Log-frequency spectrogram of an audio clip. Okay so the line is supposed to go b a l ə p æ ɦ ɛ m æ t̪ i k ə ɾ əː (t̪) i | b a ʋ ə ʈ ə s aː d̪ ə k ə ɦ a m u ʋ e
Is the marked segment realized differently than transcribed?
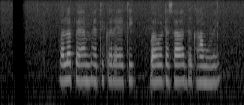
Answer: no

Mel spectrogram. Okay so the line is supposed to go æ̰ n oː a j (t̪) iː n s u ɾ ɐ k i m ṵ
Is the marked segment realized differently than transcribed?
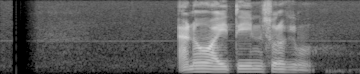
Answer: no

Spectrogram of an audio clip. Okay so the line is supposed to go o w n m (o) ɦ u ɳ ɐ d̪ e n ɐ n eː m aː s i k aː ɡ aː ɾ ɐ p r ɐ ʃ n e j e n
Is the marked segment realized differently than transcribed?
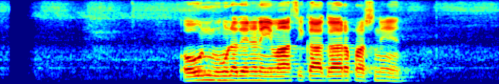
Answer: yes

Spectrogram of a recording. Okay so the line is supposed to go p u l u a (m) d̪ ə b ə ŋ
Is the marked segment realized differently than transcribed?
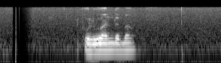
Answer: yes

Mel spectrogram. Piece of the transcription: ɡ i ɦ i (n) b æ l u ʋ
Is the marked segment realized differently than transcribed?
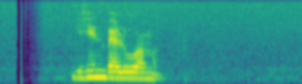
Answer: no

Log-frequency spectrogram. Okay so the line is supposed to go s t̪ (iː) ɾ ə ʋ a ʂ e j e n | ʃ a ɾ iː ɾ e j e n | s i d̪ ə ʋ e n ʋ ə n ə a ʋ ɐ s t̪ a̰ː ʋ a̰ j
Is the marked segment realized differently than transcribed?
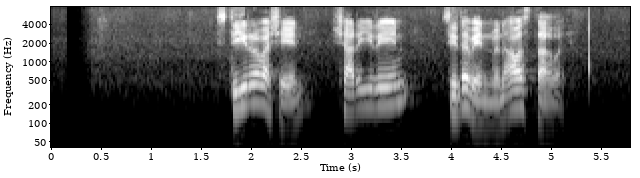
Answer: no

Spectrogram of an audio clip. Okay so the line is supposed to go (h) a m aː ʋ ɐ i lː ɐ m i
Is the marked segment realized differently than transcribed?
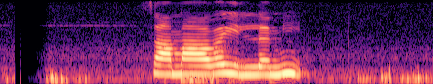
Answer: yes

